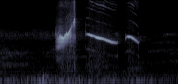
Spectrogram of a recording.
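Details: Young sooty-headed bulbul learning to sing: a loud buzzy upward-sweeping note, then a long clear whistle sliding downward and a short whistled note, over a quiet low hum.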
